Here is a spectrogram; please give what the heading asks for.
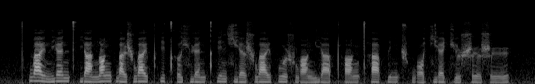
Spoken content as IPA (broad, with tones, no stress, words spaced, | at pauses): pʰwa˥˨ɪ̯n̪jɛ˦n t̪ʰjä˨˩ n̪ɑ˦ŋpwa˨ɪ̯ʂwa˦ɪ̯ pʰi˥˨t̪ʰɤ˨˩ ɕɥɛ˨˦nt̪ʰi˦n ɕjɛ˨˩ ʂwa˦ɪ̯pu˥˨ʂwɑ˨˦ŋ jä˨˩ pʰɑ˨˦ŋt̪ʰä˥˨ pi˦ŋʈ͡ʂʰwɔ˨˩t͡ɕjɛ˥˨t͡ɕy˨˦ ʂɻ̩˨˩ʂɻ̩˨˦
